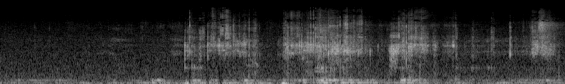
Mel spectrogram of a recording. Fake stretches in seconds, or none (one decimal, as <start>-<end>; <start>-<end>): none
